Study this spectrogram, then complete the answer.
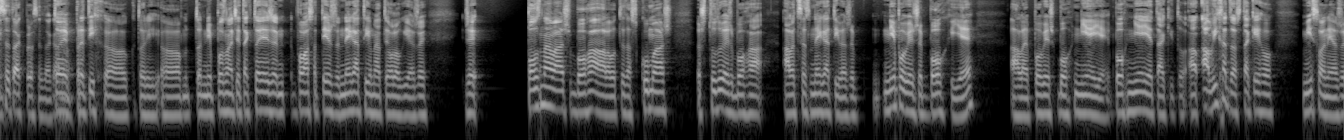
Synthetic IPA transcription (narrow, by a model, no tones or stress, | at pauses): ɛsɲɛt̪ak̚pɾɛsɲɛt̪at̪ɔjɛpɾɛt̪iːxkt̪ɔɾiːt̪ɔɲɛpɔznaːcɛt̪ak̚t̪ɔjɛʒɛʋɔlaːsat̪ɪɛʒʒɛnɛɡat̪iːʊnat̪ɛɔlɔːɡiaʒɛ | ʒɛ | pɔznaːʋaʒbɔɦaalɛbɔt̪ɛd̪askuːmaʃ | ʃt̪ud̪ujɛʒbɔɦa | ʔalɛt͡sɛznɛɡat̪iːʋaʒɛ | ɲɛpɔʋɪɛʒʒɛbɔɣjɛ | ʔalɛpɔʋɪɛʒbɔɣɲɪɛjɛbɔɣɲɪɛjɛt̪akiːt̪ɔ̰ʔa̰ʔaʋixaːd͡zaʃst̪akɛːɦɔ | mislɛɲɪaʒɛ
